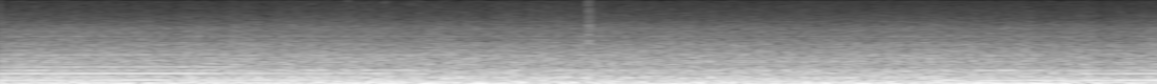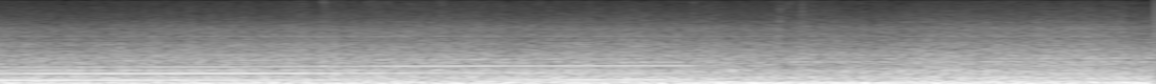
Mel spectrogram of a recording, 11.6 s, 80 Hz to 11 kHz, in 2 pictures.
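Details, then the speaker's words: 2012 Toyota RAV4 EV with Tesla drivetrain at highway speed around 60-65 mph under power: steady tones over road rumble rising and falling with speed, grinding in the cabin; drive unit/reduction gear whine, Toyota has agreed to replace the motor under warranty. "now they'll be replacing that motor I'm looking forward to that because that noise is really irritating at typical highway speeds of around 65 miles an hour uh it really grinds in the cabin and gets very annoying"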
